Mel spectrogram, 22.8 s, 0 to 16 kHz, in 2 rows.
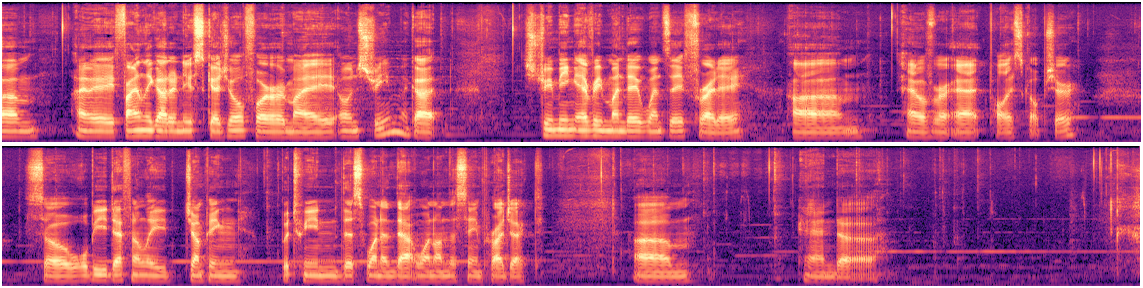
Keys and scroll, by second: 0.3 s, 2.1-3.9 typing, 7.5 s, 7.9 5, 8.7 5, 10.0 s, 10.2 5, 11.3 s, 11.9 1, 14.5-16.9 typing, 20.7 s.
